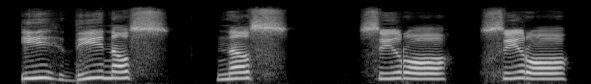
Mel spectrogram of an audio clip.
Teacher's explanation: را کے اوپر زبر ہو تو را موٹی پڑی جاتی ہے · چونکہ اس کے اوپر تشدید ہے اس لیے ان دونوں حروف کو ہم ملائیں گے، لیکن یہ جو نون ہے اس کو آپ نے موٹا نہیں پڑھنا. صاد موٹا ہوگا، نون باریک ہوگا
